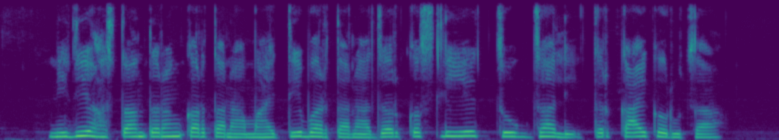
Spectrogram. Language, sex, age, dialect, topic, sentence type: Marathi, female, 25-30, Southern Konkan, banking, question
